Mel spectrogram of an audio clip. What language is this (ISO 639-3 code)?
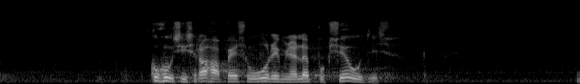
est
